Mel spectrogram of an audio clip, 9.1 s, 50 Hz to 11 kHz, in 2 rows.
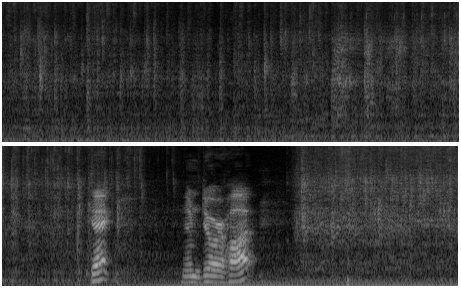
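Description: Water runs steadily from a faucet being opened while a 2021 Rockwood Mini Lite 2509S RV is winterized with antifreeze, a faint continuous flow with brief louder bursts of sputtering, while someone talks over it.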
